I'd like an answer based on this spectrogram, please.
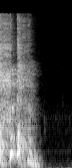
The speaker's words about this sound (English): sorry, I have something in my throat.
